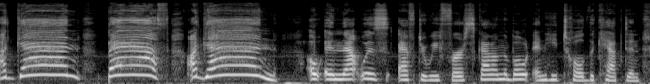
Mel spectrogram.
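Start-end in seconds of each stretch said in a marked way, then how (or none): 0.0-2.8 mock very high, squealing, excited little kid yelling. Recounting how he shouted at the boat captain each time he got soaked: retelling a shout. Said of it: "he's shouting at the captain".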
